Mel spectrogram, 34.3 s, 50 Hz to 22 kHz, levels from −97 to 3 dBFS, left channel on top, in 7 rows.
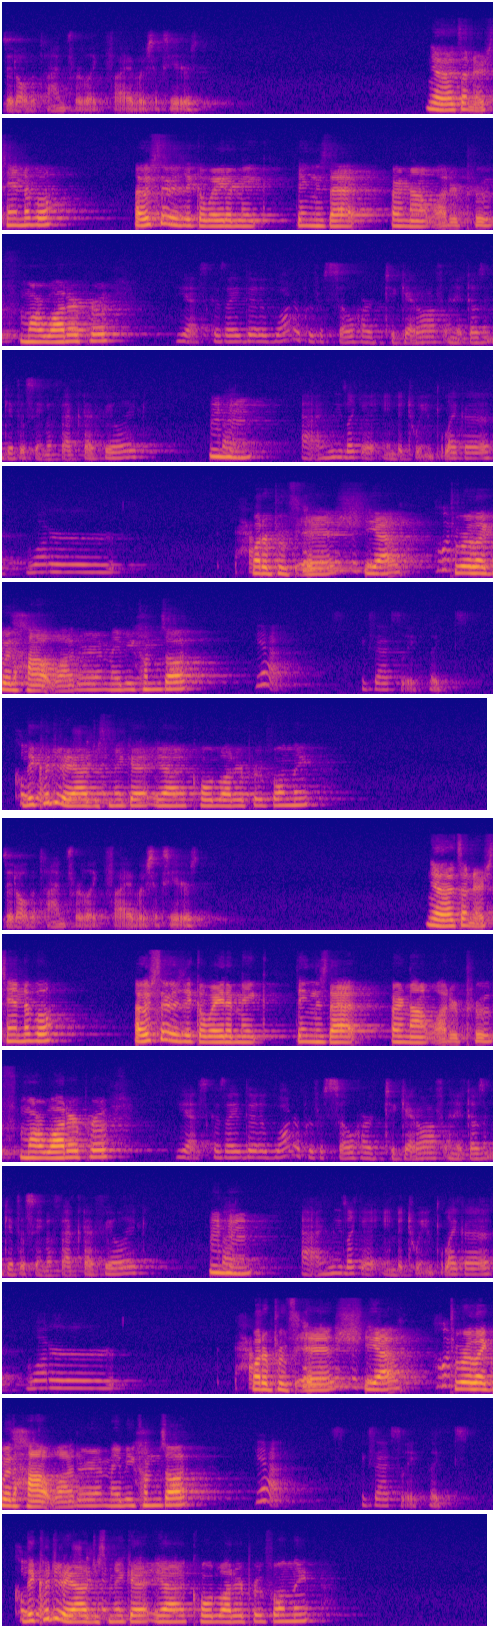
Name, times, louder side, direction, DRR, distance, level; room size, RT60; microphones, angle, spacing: voice 1, 0.0-2.0 11.5-16.1 16.9-17.1 17.7-20.8 22.0-22.2 22.6-23.4 24.0-24.8 25.2-25.3 25.7-26.0 27.1-27.4 28.1-28.9 29.6-30.9, right 2 dB, 30° right, 11 dB, 1.4 m, -41 dB
voice 2, 4.2-5.4 6.2-7.5 7.9-8.5 8.8-10.9 16.8-17.2 22.1-22.9 23.3-23.6 24.2-26.4 29.7-32.5, right 3 dB, 45° right, 4 dB, 0.8 m, -25 dB
22.0 x 17.0 x 7.4 m, 1.0 s
head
